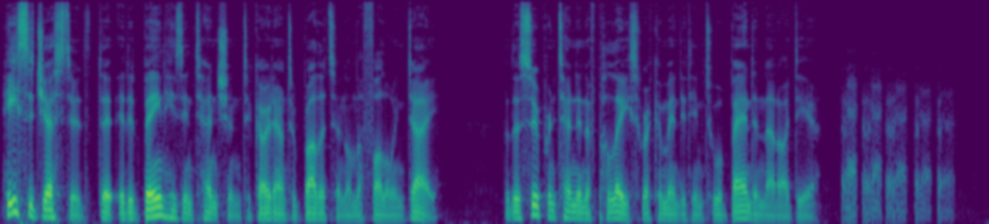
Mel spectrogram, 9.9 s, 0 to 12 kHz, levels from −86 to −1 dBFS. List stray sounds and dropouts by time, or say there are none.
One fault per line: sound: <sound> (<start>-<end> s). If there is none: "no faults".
sound: laugh (8.4-9.6 s)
